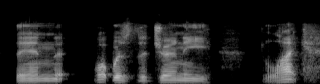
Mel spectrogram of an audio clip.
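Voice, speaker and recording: A man talks with an Australian accent. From Western Australia. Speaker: business development executive. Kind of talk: webinar presentation. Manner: halting, many repeated words.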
